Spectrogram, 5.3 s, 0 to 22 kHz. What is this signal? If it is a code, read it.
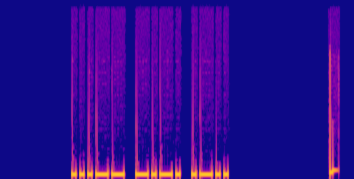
Morse code, heard as a keyed tone, about 20 wpm, 700 Hz. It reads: 3CL
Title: Three Letter-Number Combinations - 20wpm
